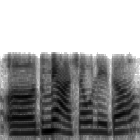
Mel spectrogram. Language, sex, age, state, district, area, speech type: Goan Konkani, female, 18-30, Goa, Murmgao, urban, conversation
